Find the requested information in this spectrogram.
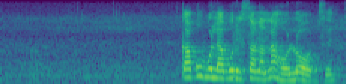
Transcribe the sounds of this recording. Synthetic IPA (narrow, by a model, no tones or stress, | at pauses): kakʼuβulaβurisananaɦɔlɔːbd͡zɛ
